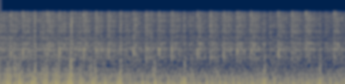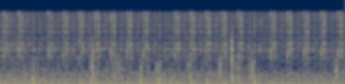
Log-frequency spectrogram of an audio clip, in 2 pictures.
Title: Exhaust Misfiring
